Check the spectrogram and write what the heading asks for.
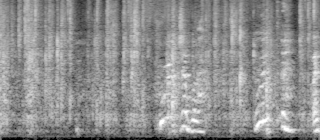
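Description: Plastic tortilla-chip bag crinkling and crackling as it is pulled at and resists opening, with a couple of short strained vocal sounds about two and three seconds in.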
